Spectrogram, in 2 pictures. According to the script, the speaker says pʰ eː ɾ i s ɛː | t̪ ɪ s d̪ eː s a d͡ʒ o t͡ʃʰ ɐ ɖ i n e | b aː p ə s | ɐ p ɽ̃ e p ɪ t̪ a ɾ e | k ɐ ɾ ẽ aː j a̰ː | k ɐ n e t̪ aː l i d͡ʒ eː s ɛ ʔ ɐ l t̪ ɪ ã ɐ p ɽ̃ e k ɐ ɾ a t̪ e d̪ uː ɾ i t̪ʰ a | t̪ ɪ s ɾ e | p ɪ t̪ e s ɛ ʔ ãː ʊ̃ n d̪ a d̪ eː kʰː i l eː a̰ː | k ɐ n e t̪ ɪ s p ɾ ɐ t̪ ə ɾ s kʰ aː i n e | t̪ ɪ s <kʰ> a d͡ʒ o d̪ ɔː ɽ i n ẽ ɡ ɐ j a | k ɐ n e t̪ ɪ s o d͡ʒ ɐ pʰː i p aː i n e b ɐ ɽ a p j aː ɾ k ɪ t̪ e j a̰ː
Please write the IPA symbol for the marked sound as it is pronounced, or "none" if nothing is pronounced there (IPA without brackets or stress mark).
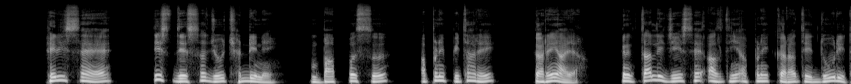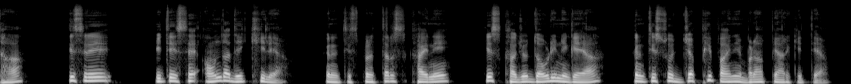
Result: kʰ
